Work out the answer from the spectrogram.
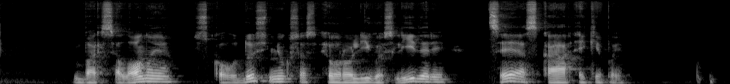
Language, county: Lithuanian, Panevėžys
